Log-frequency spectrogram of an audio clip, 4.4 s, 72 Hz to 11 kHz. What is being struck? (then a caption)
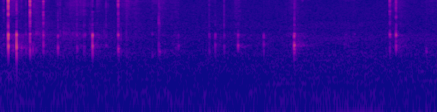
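Plastic spray bottle. Long manicured nails tap and scratch a hollow, hand-sized white plastic thermal water spray bottle. Quiet, sharp, dry clicks centered around 1.3 kHz with bright edges come in an irregular series, some closely doubled. Faint scratching fills the gaps, and the clicks stop dead with no ring.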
